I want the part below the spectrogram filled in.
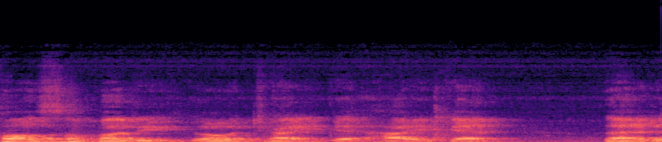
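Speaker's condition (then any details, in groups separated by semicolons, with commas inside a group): Brain injury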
